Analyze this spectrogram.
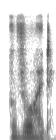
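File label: Voice Acting es, female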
